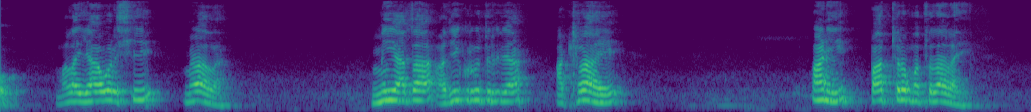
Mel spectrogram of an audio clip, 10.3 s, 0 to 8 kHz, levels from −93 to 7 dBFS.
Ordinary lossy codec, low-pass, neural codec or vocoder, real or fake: none; none; codec, 16 kHz, 16 kbps, FunCodec, trained on Chinese and English, 50 frames a second; fake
